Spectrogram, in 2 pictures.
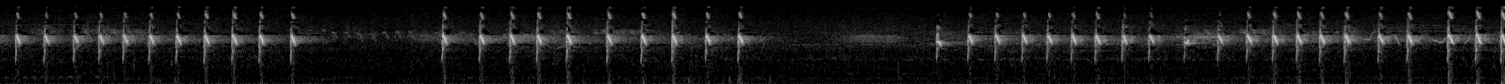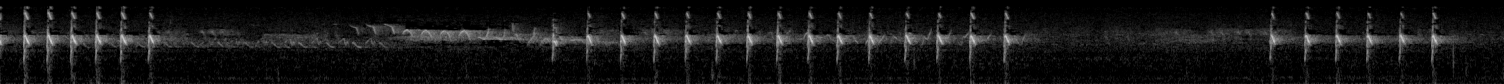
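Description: Wood sandpiper calling: runs of sharp, high, evenly repeated notes, about five a second, each run lasting a few seconds with short pauses between. A different, falling call comes in briefly about two-thirds of the way through.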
